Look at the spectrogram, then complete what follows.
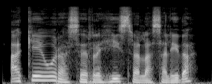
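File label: Spanish, when is the check out time, male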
